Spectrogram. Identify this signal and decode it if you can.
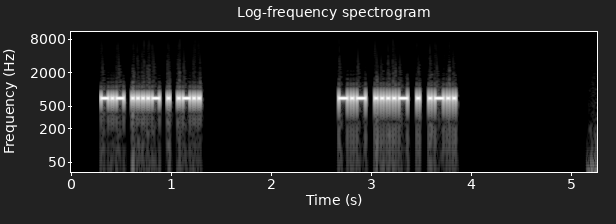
Morse code, heard as a keyed tone, about 47 wpm, 700 Hz. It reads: K4EL K4EL
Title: Speed Racing - USA 1x2 Call Signs 40wpm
